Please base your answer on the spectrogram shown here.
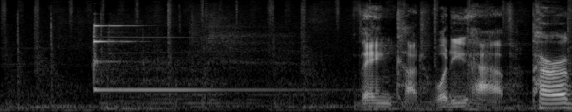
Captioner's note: bell dings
